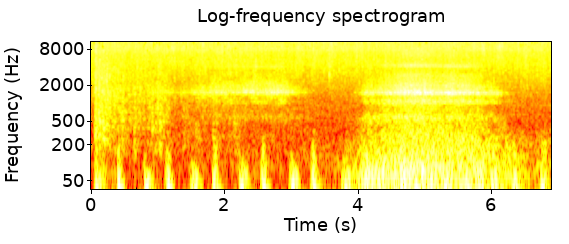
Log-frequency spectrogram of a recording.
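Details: Woman's normal heartbeat in a sleep-aid ASMR recording with no talking: soft regular low thumps near 80 a minute, then steady rain and rumbling thunder cover them.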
